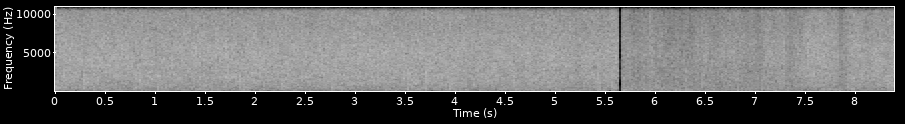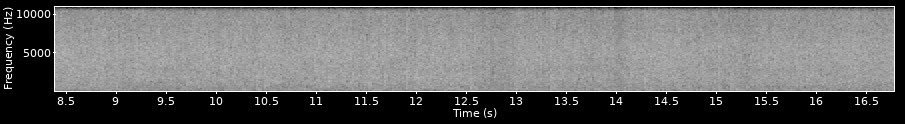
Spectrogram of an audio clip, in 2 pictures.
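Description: Flash flood: a surge of muddy water and woody debris rushing down a dry wash, a loud, steady rush.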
